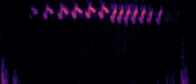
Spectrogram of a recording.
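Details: A Nashville warbler, a migrant to the Seattle area, sings its two-part song: a few slower sweet notes ("cheaper cheaper"), then a quicker, lower run of about seven chipping notes like a fast trill.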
